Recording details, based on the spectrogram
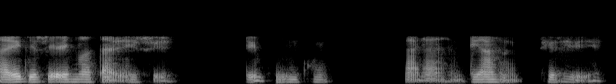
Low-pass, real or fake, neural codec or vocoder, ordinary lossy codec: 3.6 kHz; fake; autoencoder, 22.05 kHz, a latent of 192 numbers a frame, VITS, trained on one speaker; Opus, 64 kbps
